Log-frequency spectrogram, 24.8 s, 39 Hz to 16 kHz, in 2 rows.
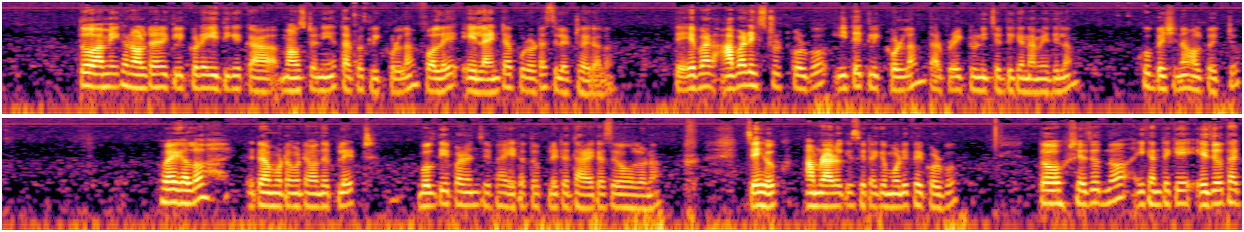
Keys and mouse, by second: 3.5-7.9 middle drag, 8.9 e, 11.6-13.4 middle drag, 14.7-19.1 middle drag, 20.9-22.9 middle drag, 24.4-24.8 drag.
